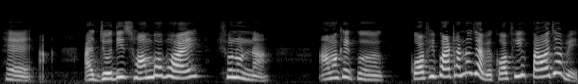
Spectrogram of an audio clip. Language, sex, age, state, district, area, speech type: Bengali, female, 30-45, West Bengal, Howrah, urban, spontaneous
